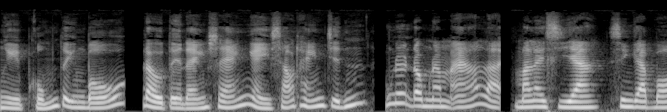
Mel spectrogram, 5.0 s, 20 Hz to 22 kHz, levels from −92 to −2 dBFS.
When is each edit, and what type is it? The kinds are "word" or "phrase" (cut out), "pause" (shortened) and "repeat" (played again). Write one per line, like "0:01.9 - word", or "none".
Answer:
0:01.1 - word
0:02.9 - word
0:03.7 - word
